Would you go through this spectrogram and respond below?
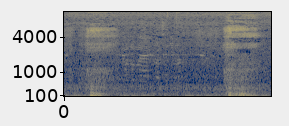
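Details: Two rough, rattling breaths with an airy hiss, about three seconds apart, over a low background hum: a dog snoring.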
